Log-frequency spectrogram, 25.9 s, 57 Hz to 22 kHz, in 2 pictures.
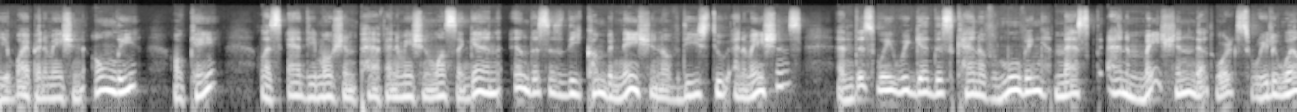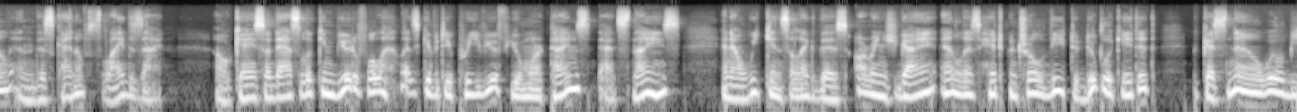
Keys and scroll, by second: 2.9 ctrl+z, 10.9 Delete, 25.2 ctrl+d.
